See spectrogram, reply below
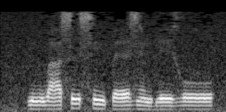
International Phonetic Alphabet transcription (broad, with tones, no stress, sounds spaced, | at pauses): ɾ ĩ˨ w a˨˦ s ɨ˦ s ĩ˦˨ p ɛ˨˦ z ɛ̃˧ ɡ͡b eː˧ ɣ oː˧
